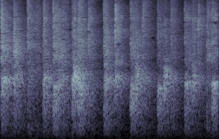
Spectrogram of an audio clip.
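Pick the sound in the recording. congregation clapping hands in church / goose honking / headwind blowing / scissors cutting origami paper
congregation clapping hands in church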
